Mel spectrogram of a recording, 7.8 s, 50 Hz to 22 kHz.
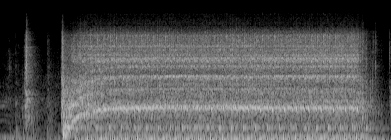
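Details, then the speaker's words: Old John Deere cold start at 11 degrees, possibly flooded: starter whirs steadily about two beats a second for six seconds, never catching; cranks but won't start. "it's 11° right now but this thing does not like to start cold at all so that's not good"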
